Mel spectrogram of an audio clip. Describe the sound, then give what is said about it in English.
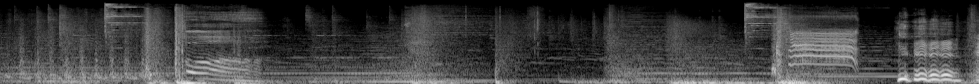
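Heavy thuds and whacks as a downed enemy is kicked in a video game fight against elves; a few hard impacts land over game music and sound effects. “I kicked the guy while he was down.”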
